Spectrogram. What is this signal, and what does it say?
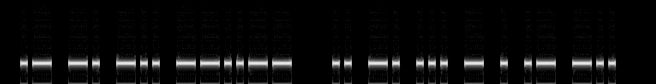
Morse code, heard as a keyed tone, about 20 wpm, 1000 Hz. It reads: AND, INSTEAD
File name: qotdfiles / 20wpm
